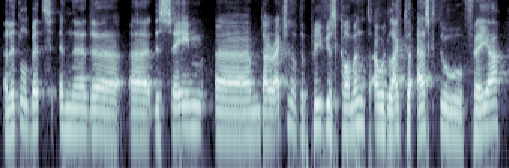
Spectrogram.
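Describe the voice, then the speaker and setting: A man from Belgium asking a question from the audience, his voice a little high for a man. He hesitates and fills his pauses often. He speaks into a handheld microphone in a large conference hall. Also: steady tone. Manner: hesitant, many fillers.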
